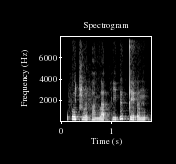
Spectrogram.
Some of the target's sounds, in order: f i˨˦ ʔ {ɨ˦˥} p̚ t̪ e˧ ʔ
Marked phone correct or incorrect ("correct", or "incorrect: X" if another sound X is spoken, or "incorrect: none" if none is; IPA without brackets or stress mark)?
correct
